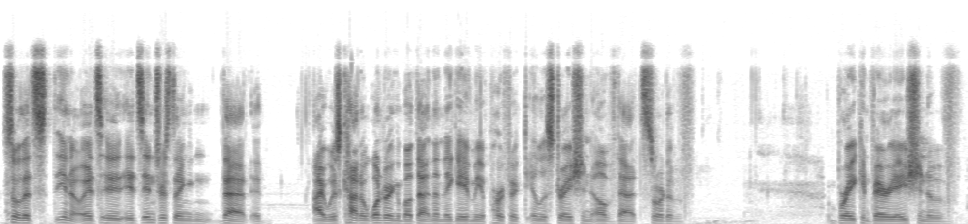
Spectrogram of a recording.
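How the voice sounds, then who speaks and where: A man's voice: fairly low pitch, fairly even intonation, fairly quick, bright, forceful tone, no echo. A young Canadian man with a Canadian accent, chatting casually with his stream viewers in a rambling, loose way with plenty of fillers and casual swearing. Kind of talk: casual chat with viewers while gaming.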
